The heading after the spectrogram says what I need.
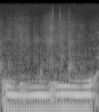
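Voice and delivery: ordinary talk, nothing marked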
